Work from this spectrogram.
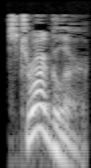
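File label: "struggler", British English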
